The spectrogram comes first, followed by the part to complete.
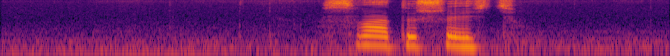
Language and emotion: Russian, neutral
